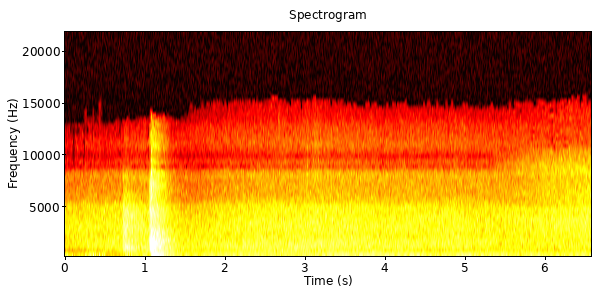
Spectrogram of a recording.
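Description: A single sharp bang about a second in, then a steady low mechanical hum with one held tone.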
